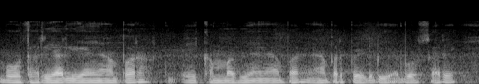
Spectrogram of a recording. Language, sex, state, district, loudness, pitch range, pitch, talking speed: Hindi, male, Uttar Pradesh, Shamli, -19 LUFS, 90-100 Hz, 90 Hz, 225 wpm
